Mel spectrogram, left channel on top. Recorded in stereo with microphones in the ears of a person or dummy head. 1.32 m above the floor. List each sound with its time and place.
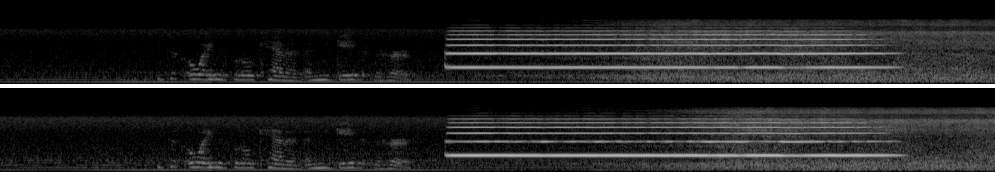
1.6 s a woman speaking: 10° right (ahead or behind), 1.2 m
4.4 s a trumpet: 25° left (ahead or behind), 1.1 m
